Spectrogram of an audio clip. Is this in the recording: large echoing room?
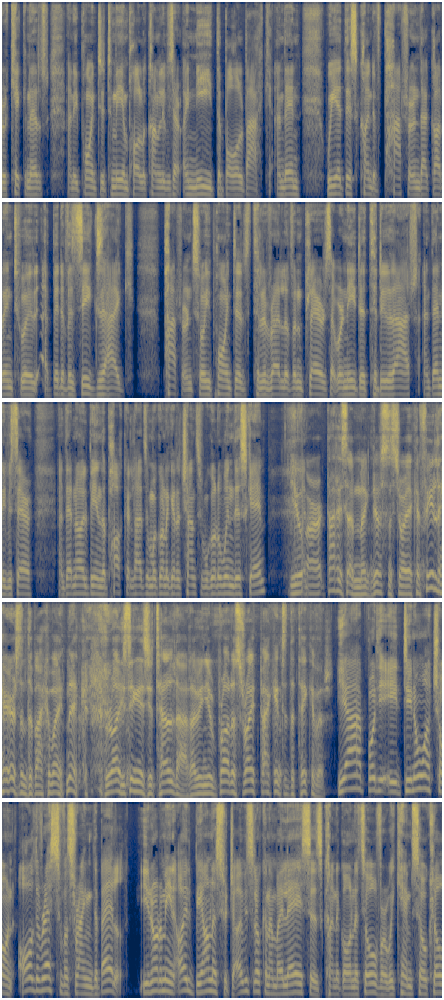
no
